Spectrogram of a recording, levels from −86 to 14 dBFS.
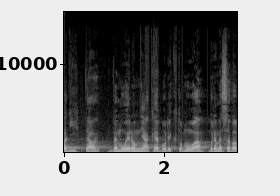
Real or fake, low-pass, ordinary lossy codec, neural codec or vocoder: real; 14.4 kHz; AAC, 64 kbps; none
